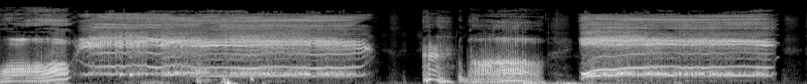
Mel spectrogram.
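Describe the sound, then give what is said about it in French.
A voice imitates the squealing brakes of a garbage truck in Montmagny in summer, brakes that needed work: two long, loud, high-pitched screeches with a strained tonal whine, broken by brief grunting and sputtering sounds in between. “Mais à Montmagny, le camion des vidanges, l'été, il y avait une job de break à faire dessus.”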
